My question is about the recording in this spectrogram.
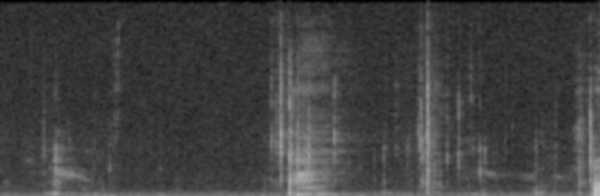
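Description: Flat-blade screwdriver being forced against a tamper-proof slotted screw in a small plastic night-light housing: faint, irregular scraping and creaking with a few sharp clicks of metal on the screw and plastic.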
